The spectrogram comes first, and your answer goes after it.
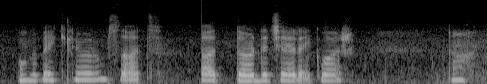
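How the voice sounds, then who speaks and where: A woman speaks at a very slow pace in a tired tone over light background noise. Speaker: vlogger. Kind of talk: casual vlog chat. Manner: weak, tired sick voice, groaning. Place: home room. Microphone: phone near.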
